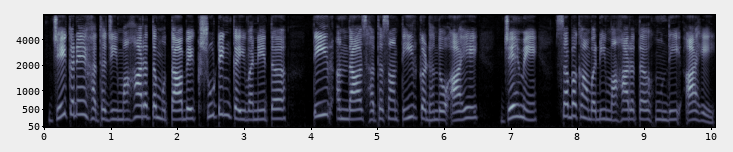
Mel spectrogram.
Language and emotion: Sindhi, neutral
